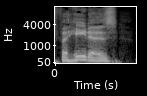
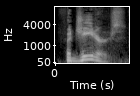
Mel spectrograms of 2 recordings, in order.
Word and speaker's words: fajitas: My husband pronounces fajitas fajiters.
